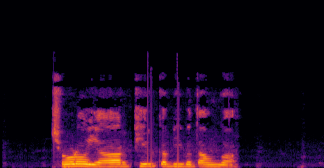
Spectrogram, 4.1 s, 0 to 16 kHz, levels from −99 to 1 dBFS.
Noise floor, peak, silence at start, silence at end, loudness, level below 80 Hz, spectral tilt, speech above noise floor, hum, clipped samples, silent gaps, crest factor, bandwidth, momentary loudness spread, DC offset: -76 dBFS; -8 dBFS; 0.65 s; 1.1 s; -23 LUFS; -66 dBFS; -6.5 dB/octave; 54 dB; none; under 0.1%; none; 16 dB; 9 kHz; 12 LU; under 0.1%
